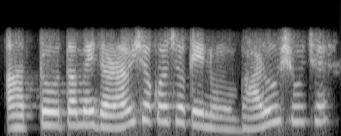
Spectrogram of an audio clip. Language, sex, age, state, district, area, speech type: Gujarati, female, 18-30, Gujarat, Surat, urban, conversation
